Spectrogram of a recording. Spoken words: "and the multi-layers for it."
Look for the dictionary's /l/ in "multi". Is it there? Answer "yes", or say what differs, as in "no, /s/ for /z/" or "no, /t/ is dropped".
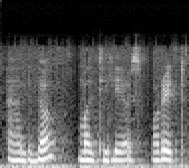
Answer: yes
